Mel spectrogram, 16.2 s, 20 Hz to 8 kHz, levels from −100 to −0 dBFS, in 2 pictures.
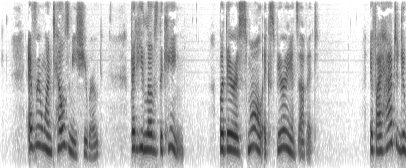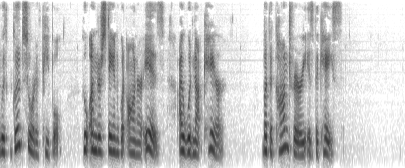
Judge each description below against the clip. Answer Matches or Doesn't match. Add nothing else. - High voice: Matches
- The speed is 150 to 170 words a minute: Matches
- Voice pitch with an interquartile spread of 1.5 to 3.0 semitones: Doesn't match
